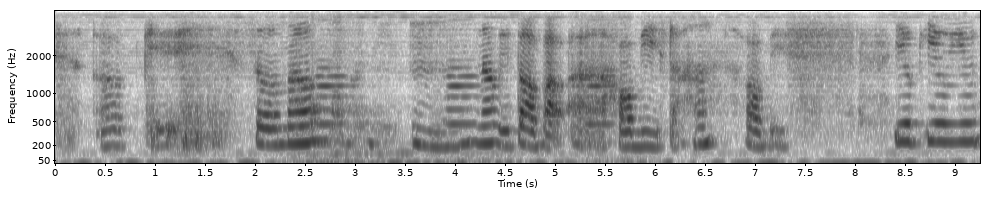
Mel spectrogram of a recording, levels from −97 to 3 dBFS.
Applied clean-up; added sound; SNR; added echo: none; Wind instrument, woodwind instrument; 8 dB; reverberation time 0.2 s.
